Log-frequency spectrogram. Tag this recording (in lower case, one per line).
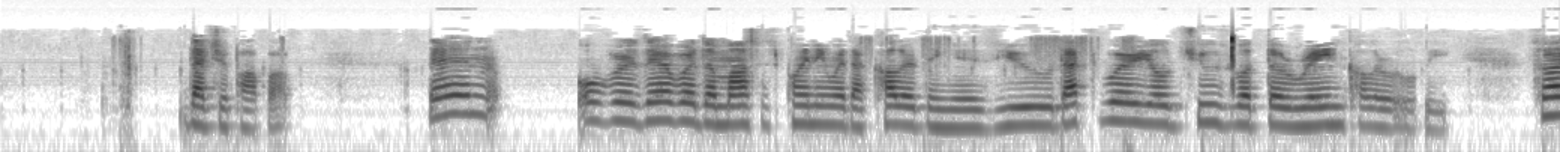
speech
